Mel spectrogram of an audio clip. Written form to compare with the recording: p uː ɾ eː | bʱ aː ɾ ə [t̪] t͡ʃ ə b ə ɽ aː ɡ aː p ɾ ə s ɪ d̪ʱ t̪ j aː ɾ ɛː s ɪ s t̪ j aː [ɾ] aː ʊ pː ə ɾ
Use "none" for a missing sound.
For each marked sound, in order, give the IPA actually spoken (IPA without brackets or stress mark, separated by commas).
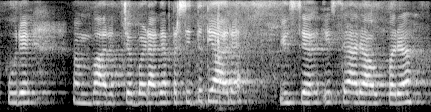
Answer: t̪, ɾ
